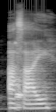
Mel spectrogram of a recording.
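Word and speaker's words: açaí: go to memphis that's how you say it acai i've never known how to pronounce that yeah if you wanted all that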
